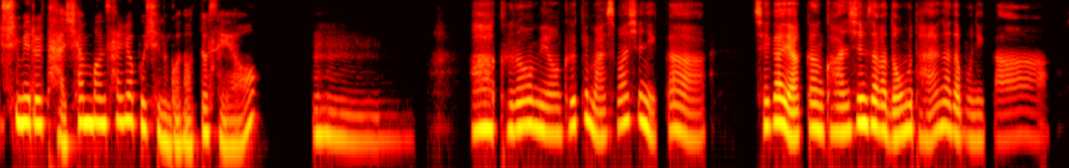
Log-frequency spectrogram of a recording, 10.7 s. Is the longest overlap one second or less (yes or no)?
yes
